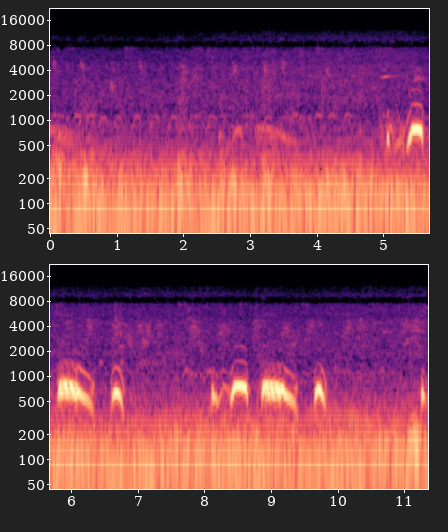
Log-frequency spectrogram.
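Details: Spotted dove cooing while a trained decoy bird is used to trap wild doves. After about five seconds of quiet low background hum, short mellow hooting coos arrive in three close bursts, each a quick rising-falling note pair.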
